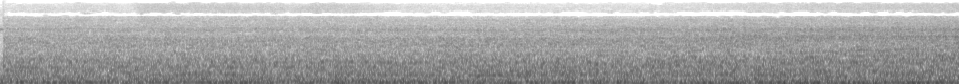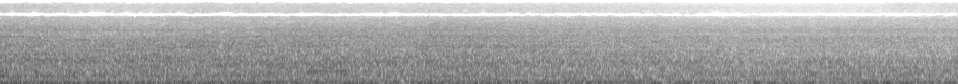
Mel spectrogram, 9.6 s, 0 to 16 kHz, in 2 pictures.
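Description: Scania K230UB single-deck bus with its Scania DC9 nine-litre diesel engine pulling away from a standstill and driving off, the engine running with a steady low note.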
